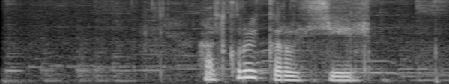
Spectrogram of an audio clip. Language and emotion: Russian, neutral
